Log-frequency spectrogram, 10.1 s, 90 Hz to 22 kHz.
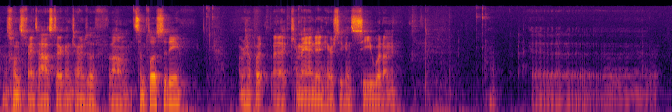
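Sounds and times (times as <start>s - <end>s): computer keyboard clicks: 7.1s - 7.4s
man saying uh: 7.4s - 9.9s.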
